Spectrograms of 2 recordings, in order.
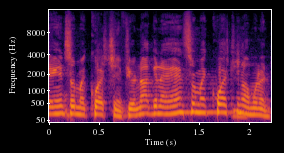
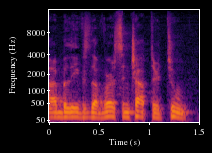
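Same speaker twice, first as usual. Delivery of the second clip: ordinary talk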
